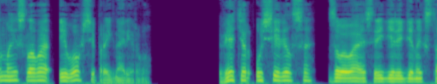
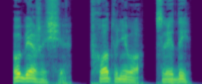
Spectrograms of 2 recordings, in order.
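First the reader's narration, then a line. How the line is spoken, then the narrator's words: Grumbling lanky soldier. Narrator (Russian): пробурчал долговязый штурмовик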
